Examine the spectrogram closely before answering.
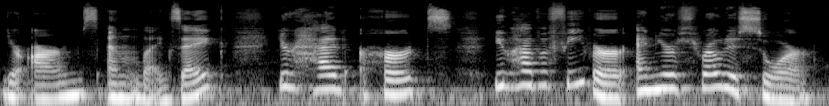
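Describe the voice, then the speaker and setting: A woman's voice: fairly high pitch, sing-song, slow pace, a bit bright, a little hiss or hum. A woman teacher reading a children's book aloud, stopping to explain things simply and reassure her young listeners.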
